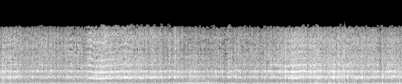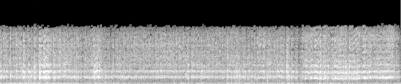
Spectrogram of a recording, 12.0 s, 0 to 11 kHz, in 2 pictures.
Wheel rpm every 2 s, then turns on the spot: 230, 230, 230, 240, 230, 220.
none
